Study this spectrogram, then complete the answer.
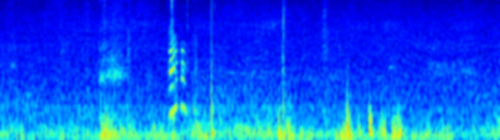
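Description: Rope netting creaks and rattles as someone climbs.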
